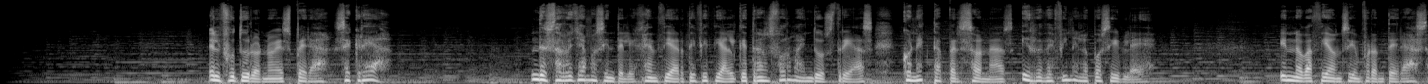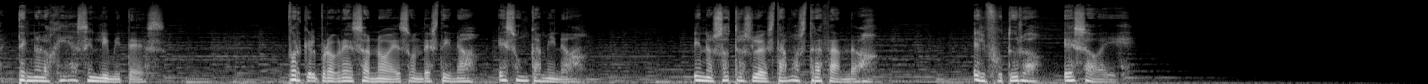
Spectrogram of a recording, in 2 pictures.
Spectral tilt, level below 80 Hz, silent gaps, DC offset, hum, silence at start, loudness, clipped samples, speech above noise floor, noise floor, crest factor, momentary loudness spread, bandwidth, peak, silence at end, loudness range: -5.5 dB/octave; -40 dBFS; none; under 0.1%; none; 1.15 s; -17 LUFS; under 0.1%; 54 dB; -70 dBFS; 18 dB; 21 LU; 19 kHz; 0 dBFS; 2.9 s; 4 LU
